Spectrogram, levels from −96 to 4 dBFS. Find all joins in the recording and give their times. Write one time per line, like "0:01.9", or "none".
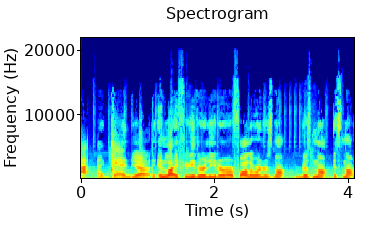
0:01.1

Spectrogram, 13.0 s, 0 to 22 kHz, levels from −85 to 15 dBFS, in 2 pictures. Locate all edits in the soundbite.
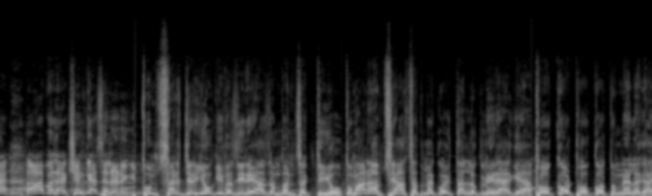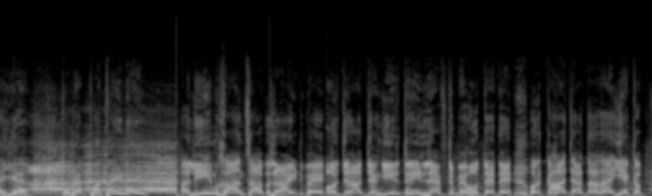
0:01.3
0:03.4
0:05.3
0:08.3
0:09.7

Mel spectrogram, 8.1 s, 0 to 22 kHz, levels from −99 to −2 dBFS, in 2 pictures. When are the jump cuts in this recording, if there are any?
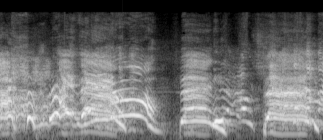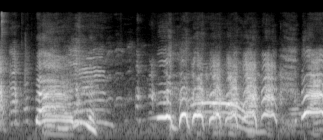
none

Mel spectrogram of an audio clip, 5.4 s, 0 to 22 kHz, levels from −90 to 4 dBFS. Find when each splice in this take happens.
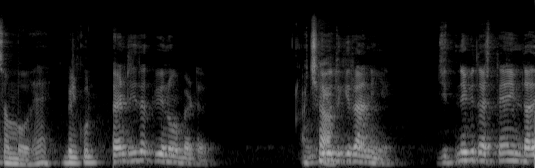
0:01.1

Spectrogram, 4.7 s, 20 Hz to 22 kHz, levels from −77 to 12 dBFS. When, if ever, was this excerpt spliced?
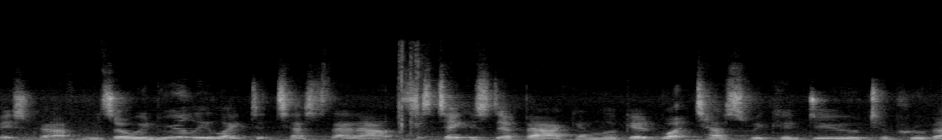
0:02.0

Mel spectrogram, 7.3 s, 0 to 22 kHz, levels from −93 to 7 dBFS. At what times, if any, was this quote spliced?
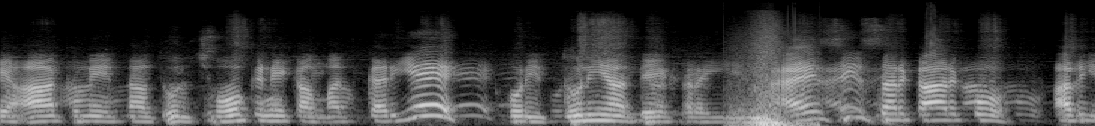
0:05.2

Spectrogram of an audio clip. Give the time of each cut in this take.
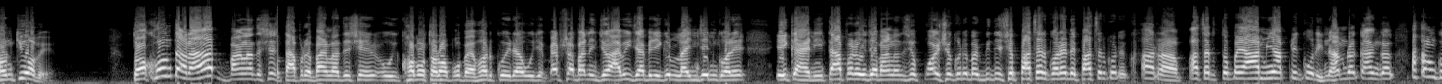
0:02.8

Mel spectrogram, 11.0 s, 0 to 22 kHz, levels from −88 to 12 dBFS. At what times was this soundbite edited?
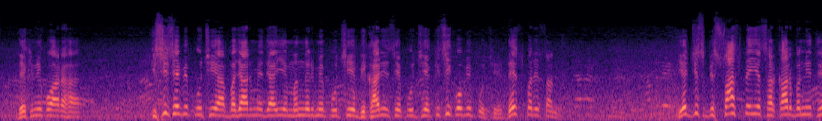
none

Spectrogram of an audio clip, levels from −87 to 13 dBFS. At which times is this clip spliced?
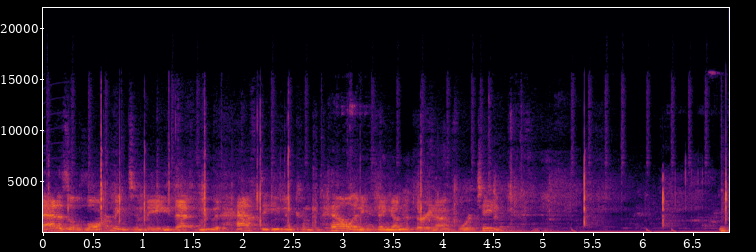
none

